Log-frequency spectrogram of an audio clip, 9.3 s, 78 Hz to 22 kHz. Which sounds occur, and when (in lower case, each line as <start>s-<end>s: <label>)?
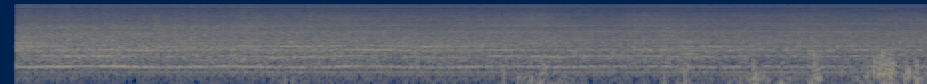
0.1s-9.2s: mechanisms
0.1s-9.2s: water
0.1s-9.2s: wind
4.9s-5.7s: wind noise (microphone)
6.5s-9.2s: wind noise (microphone)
